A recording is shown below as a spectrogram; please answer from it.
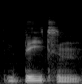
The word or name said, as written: beaten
